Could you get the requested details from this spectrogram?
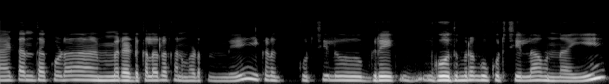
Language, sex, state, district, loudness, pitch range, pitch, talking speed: Telugu, female, Andhra Pradesh, Manyam, -18 LUFS, 185-200 Hz, 190 Hz, 135 wpm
